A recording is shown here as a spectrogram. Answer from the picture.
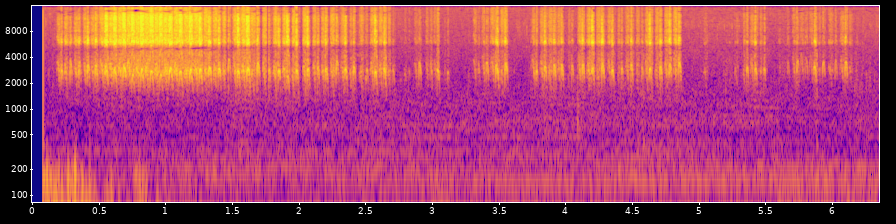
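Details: A female velvet ant walking on a trail at Almaden Quicksilver Park gives a rapid, scratchy, high squeaking in pulsed bursts, about three or four per second, over low rumbling background noise.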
